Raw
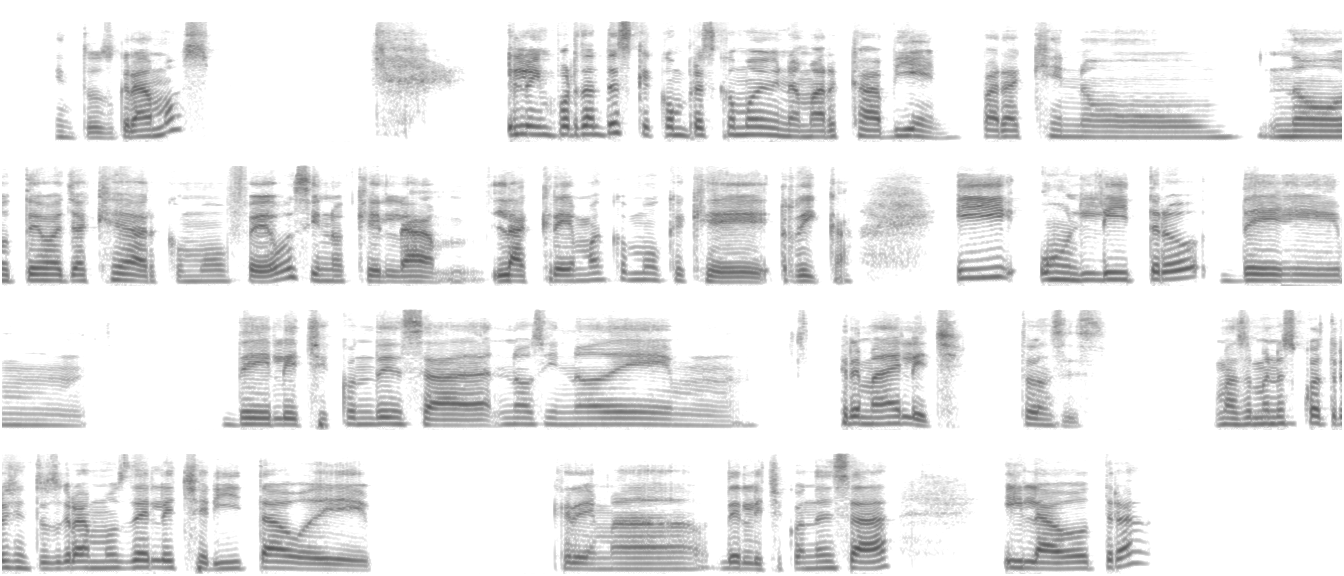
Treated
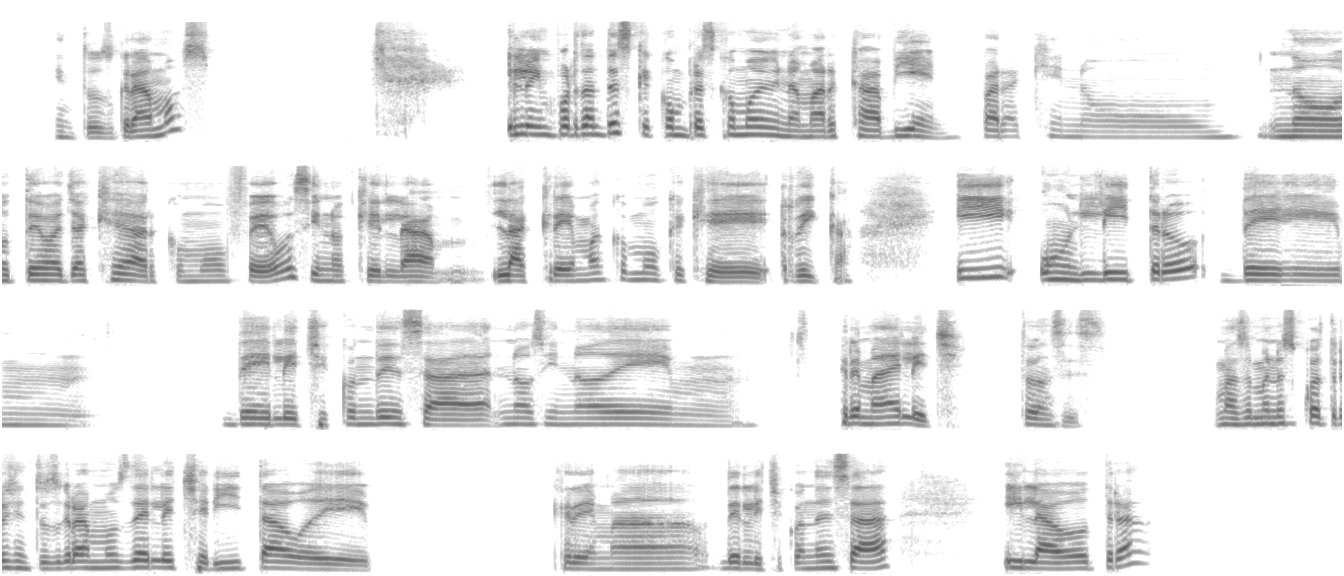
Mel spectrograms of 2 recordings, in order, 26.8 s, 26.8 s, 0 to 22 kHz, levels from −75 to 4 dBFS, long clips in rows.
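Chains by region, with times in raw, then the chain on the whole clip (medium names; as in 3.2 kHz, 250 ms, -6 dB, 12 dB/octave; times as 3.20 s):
4.98–6.34 s: distance through air 65 m + compression 2.5:1, threshold -43 dBFS
13.72–14.72 s: high-pass 140 Hz + flutter echo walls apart 4.1 m, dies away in 0.21 s
whole clip: none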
